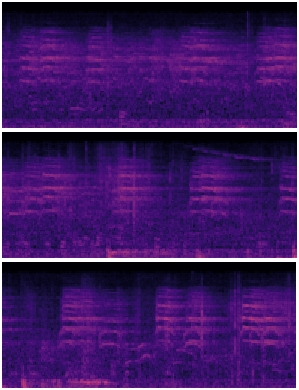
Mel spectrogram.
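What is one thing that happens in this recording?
Monkeys rustle through dry leaves on the ground.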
